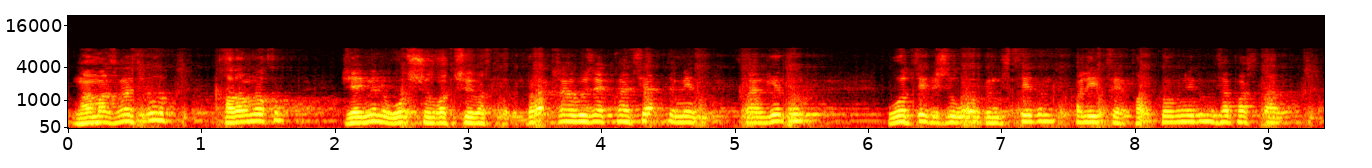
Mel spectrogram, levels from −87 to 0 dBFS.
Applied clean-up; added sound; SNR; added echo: neural separator model SepFormer DNS4.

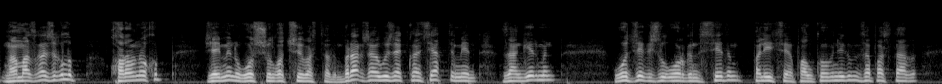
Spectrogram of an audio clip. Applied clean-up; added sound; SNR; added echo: none; none; none; none.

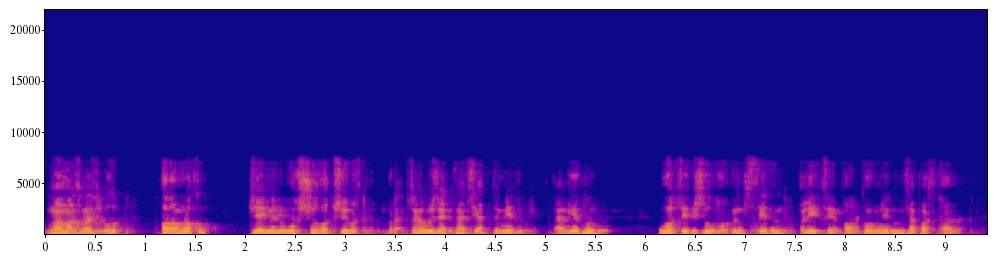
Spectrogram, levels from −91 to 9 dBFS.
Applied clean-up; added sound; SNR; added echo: neural mask model DeepFilterNet 3.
